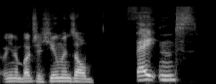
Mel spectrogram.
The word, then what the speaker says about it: Thetans: Or a bunch of thetans that we throw, that all burn, a bunch of humans all Thetans. It's pronounced Thetans.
